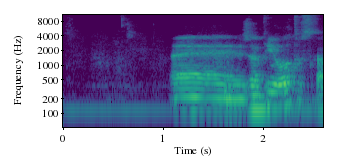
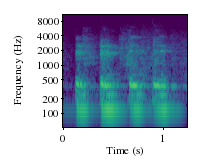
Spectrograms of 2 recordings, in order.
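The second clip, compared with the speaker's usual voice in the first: deliberate stutter. Shown as a demonstration. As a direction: repeat "pre-" in a stuttering loop. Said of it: "Eu gaguejei aqui de propósito".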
